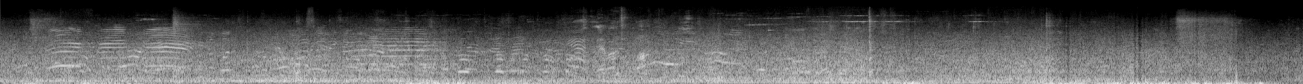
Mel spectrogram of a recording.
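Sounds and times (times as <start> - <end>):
steady low rumble: 0.0 - 7.1, 8.2 - 13.0
distant shouts and calls: 0.0 - 9.0.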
